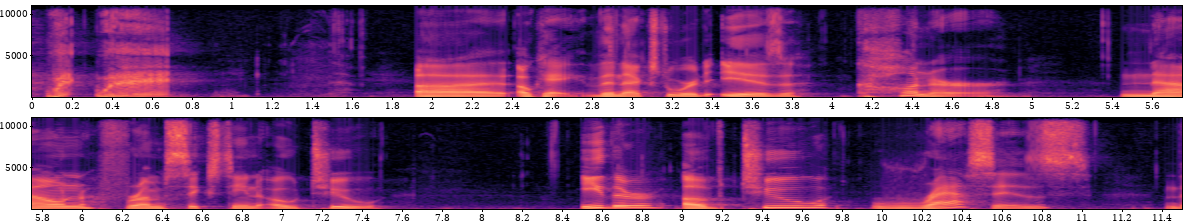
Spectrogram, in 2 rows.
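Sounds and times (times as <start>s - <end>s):
person imitating duck quacks: 0.0s - 0.9s
speech: 1.9s - 7.6s, 8.5s - 11.4s.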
